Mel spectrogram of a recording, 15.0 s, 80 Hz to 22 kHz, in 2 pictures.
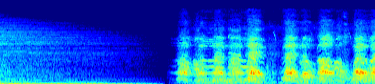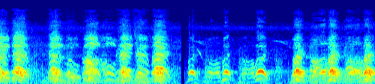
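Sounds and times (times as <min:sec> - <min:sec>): group chanting running cadence: 0:03.4 - 0:15.0.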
